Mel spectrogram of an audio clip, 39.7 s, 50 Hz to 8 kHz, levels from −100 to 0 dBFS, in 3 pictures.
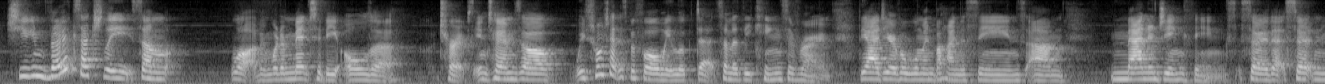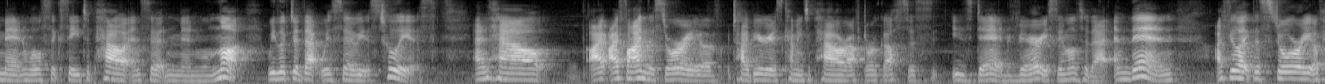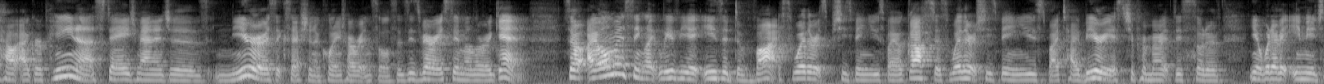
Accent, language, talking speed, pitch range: Australian, English, 205 wpm, 150-180 Hz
